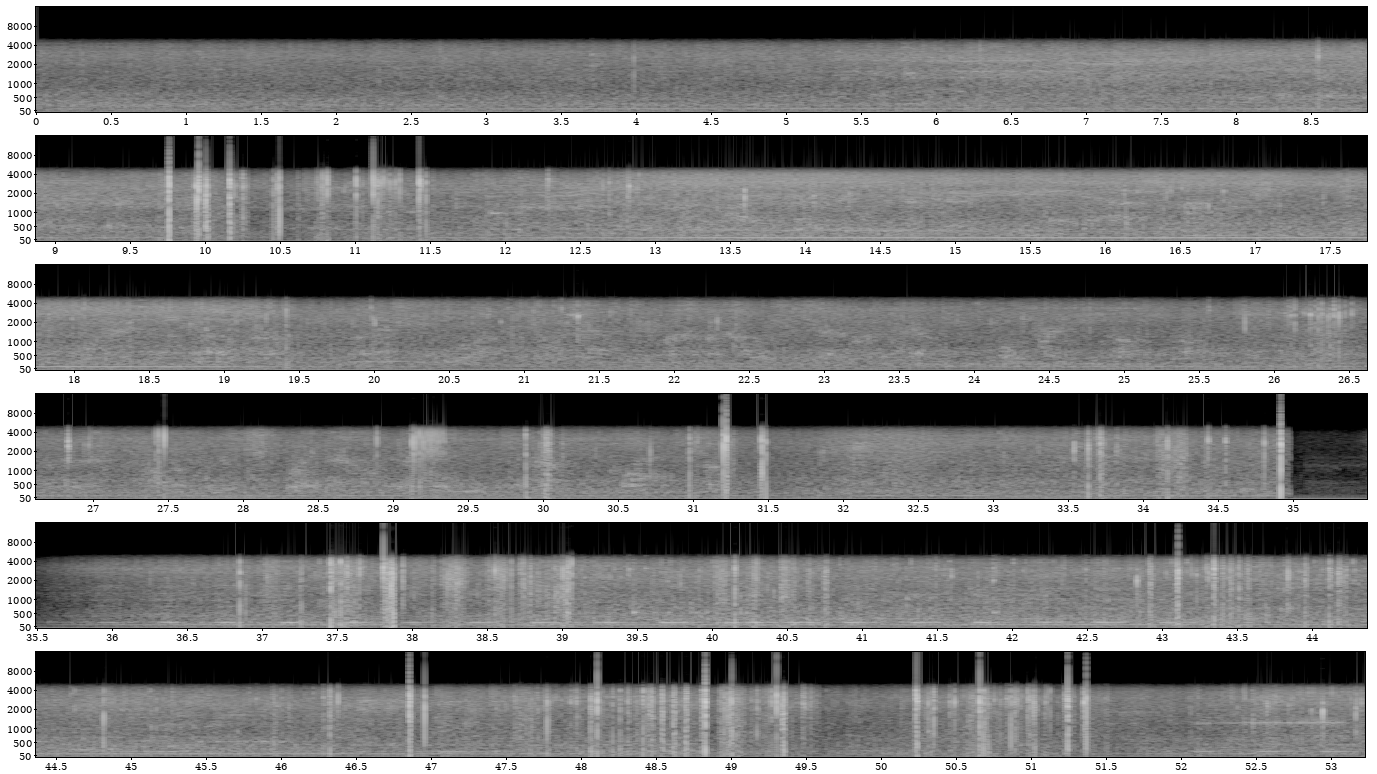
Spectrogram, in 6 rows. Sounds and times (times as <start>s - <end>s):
Speech: 18.0s - 25.9s, 26.6s - 31.3s, 44.8s - 47.6s.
